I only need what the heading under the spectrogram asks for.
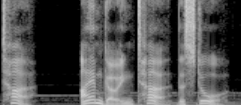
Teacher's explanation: I am going to the store. But a native speaker will almost never say to. They reduce it to ta.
